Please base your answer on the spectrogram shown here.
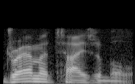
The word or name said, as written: dramatizable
